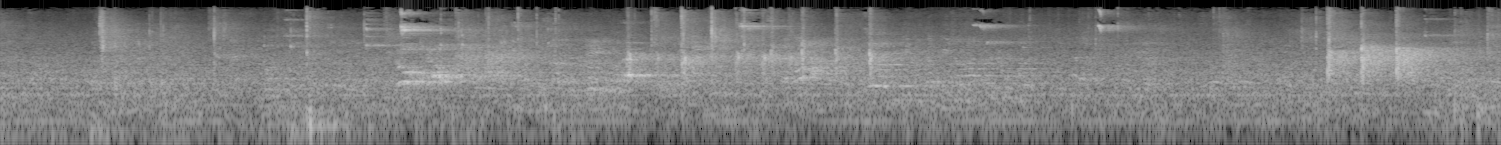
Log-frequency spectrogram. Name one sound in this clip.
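A ball is kicked with sharp thuds that echo around a large hall.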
